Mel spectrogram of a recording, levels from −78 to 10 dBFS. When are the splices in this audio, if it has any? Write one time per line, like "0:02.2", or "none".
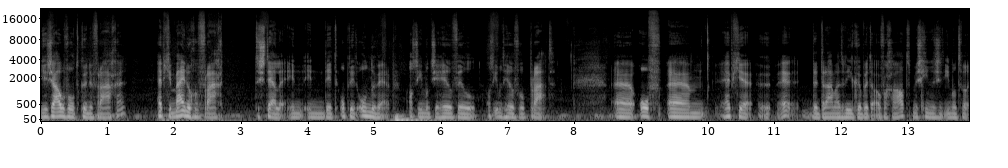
0:06.6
